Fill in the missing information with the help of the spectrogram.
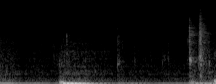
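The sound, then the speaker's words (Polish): A few computer keyboard key presses, including the F12 key: sharp clicking taps at uneven intervals, the first a louder, heavier thump and the last two coming in quick succession, with no talking. “No na przykład naciśniemy sobie F12.”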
